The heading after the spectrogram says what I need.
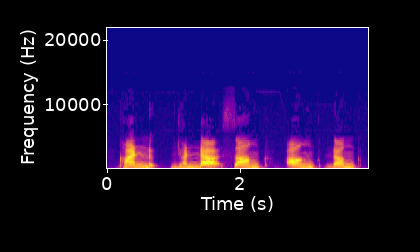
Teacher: यह क्या है अनुस्वार इसका उच्चारण नाक से होता है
